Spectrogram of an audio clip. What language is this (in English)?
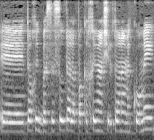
Hebrew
